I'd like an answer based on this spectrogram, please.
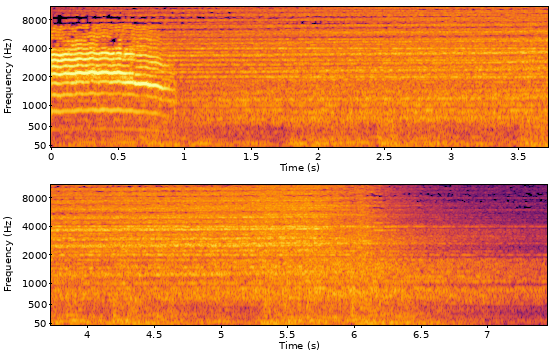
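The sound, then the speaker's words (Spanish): A cat meows in a basement that holds old furniture and a boiler: one clear, high meow at the start, then a long, rough, droning wash of sound that holds steady and thins out near the end. “Entonces, desde algún lugar de las sombras, escuchás el maullido de un gato.”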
